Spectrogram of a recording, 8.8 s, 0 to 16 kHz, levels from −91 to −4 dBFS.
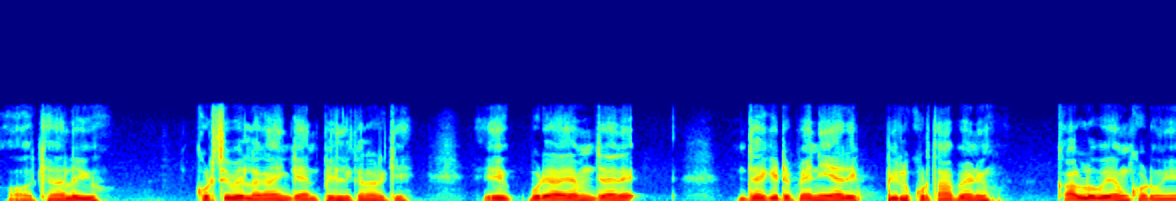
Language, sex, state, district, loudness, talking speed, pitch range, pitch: Garhwali, male, Uttarakhand, Tehri Garhwal, -14 LUFS, 175 wpm, 130-145 Hz, 135 Hz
